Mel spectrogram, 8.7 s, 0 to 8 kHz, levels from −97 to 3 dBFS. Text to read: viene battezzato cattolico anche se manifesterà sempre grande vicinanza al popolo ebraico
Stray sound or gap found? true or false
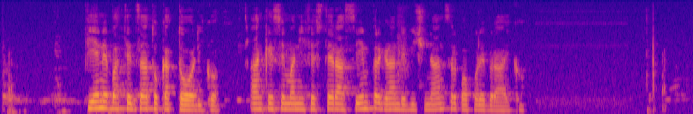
false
